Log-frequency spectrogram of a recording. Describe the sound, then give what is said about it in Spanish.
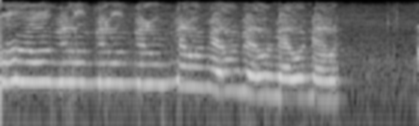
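A cat from Russia lets out a long, wavering run of loud yowls, its pitch sliding up and down in pulsing, almost speech-like bursts for nearly three seconds before falling quiet. “¿Y qué significa ese gato de Rusia que, que se queda hablando?”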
